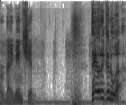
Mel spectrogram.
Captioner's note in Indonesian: suara transisi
